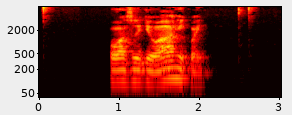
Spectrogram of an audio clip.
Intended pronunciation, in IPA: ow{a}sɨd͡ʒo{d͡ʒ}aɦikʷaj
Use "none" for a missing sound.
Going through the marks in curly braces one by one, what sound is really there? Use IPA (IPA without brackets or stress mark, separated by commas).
a, none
